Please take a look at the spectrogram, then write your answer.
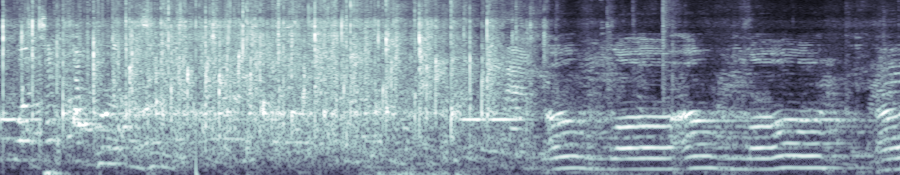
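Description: A religious lecture audience claps for a sheikh, dense applause for about four seconds before it fades. A voice then takes over, speaking or chanting.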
